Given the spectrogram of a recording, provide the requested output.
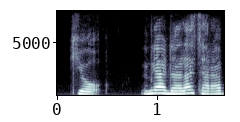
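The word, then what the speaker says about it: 今日: Jadi bukan konyichi tapi dia akan menjadi koyo.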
